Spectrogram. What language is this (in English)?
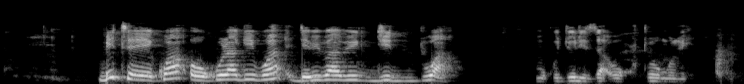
Ganda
